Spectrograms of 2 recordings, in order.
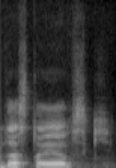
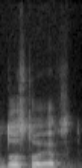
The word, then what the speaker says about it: Dostoevsky: Lembrando que a pronúncia correta é Fyodor Dostoevsky, né, mas a gente pronuncia como Dostoevsky. Que é Noites Brancas.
